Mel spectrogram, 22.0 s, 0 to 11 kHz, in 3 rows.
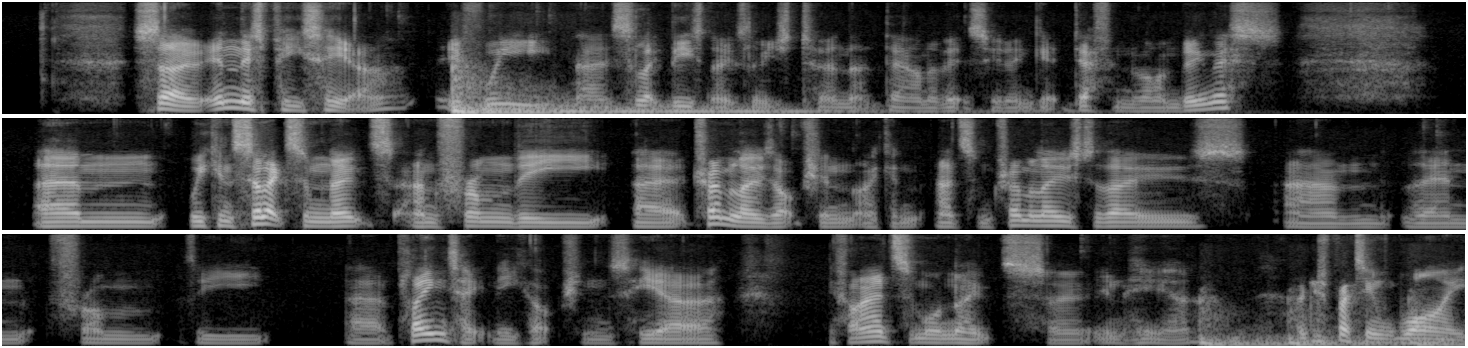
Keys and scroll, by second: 0.5 super+2, 20.3 6.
